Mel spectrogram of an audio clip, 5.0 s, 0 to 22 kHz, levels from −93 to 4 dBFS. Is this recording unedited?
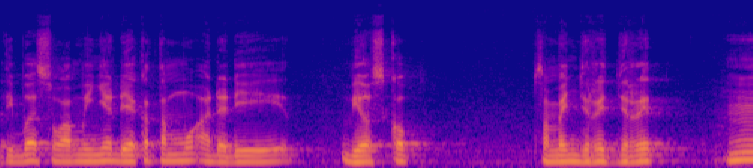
yes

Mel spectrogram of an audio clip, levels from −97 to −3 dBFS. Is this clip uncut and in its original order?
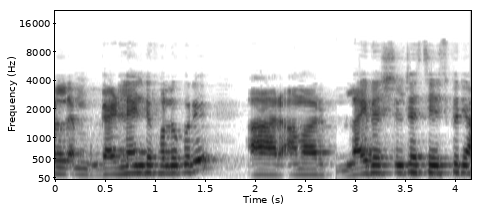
yes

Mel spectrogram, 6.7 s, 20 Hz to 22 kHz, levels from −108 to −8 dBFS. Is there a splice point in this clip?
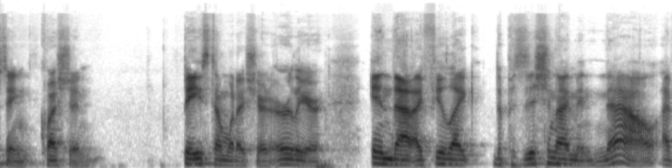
no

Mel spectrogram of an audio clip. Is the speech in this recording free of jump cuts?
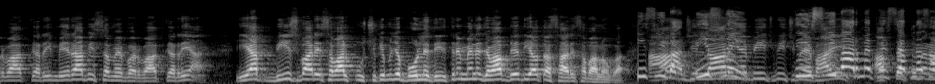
no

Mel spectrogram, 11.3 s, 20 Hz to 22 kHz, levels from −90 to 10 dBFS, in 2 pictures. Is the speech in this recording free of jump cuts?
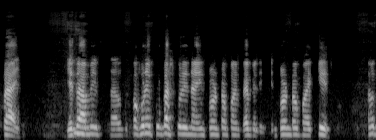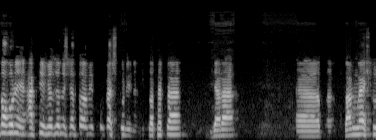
no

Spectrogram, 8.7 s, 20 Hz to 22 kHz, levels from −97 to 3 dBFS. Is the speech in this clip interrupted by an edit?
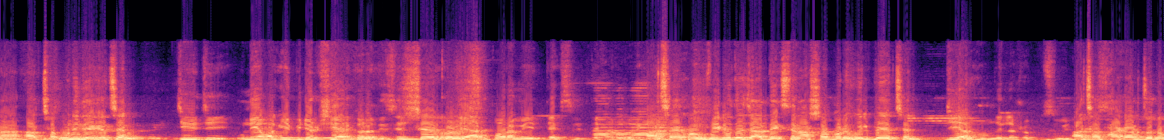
no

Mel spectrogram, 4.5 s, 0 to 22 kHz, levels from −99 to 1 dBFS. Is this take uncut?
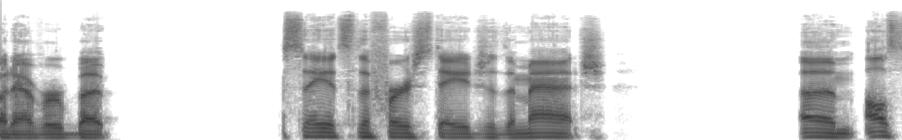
yes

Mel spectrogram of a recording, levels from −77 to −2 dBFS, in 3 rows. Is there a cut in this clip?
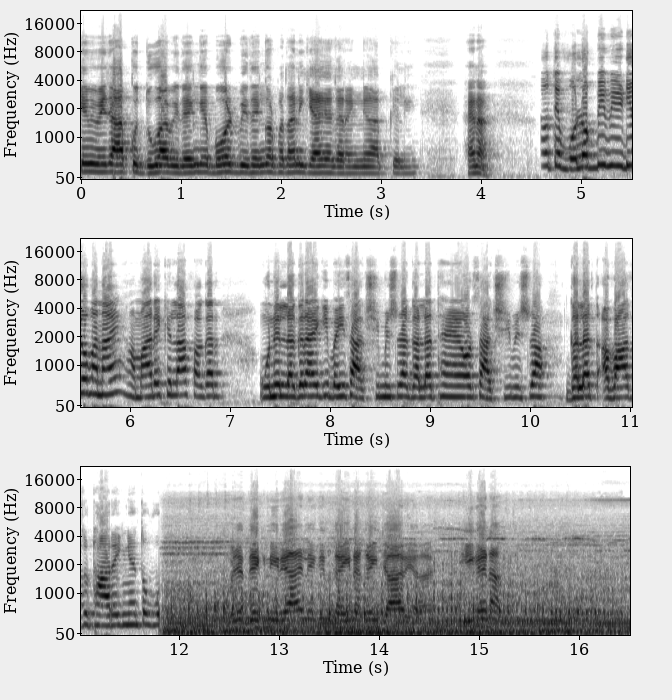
yes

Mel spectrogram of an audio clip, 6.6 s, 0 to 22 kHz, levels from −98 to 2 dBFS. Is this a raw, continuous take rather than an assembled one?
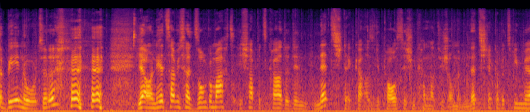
yes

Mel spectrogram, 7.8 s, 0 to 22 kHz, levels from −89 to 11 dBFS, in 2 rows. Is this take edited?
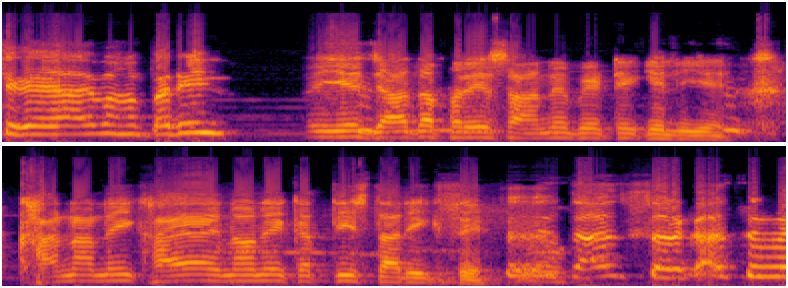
yes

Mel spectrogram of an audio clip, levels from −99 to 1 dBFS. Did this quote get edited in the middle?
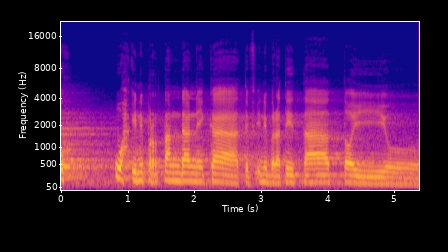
no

